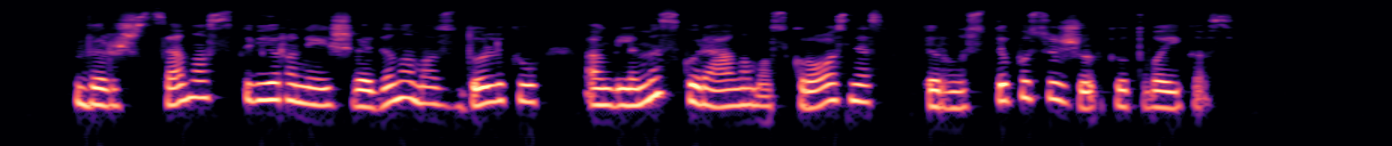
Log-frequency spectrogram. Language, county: Lithuanian, Kaunas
